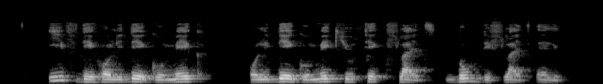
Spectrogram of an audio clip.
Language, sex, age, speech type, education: Nigerian Pidgin, male, 15-29, spontaneous, tertiary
